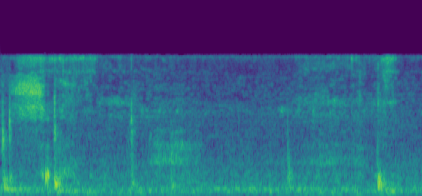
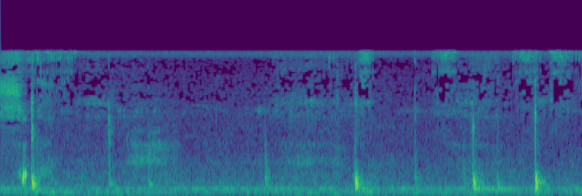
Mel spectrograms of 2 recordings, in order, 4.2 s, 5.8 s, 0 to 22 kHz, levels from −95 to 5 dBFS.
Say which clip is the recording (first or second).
second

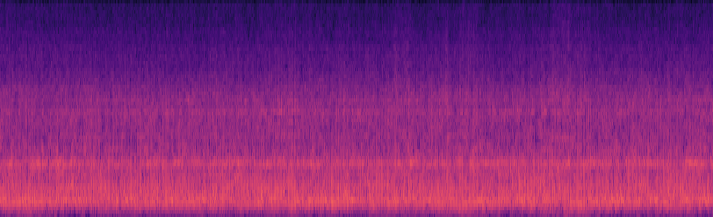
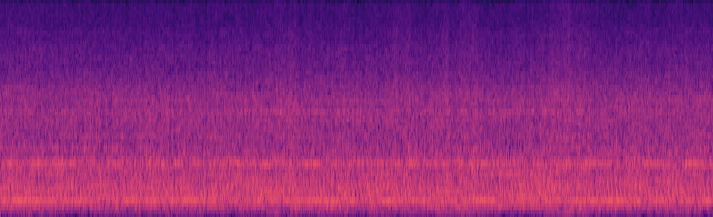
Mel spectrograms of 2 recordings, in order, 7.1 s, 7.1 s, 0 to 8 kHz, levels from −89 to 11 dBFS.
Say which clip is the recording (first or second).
second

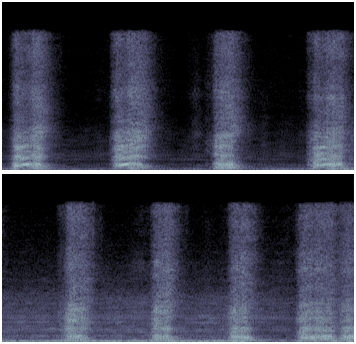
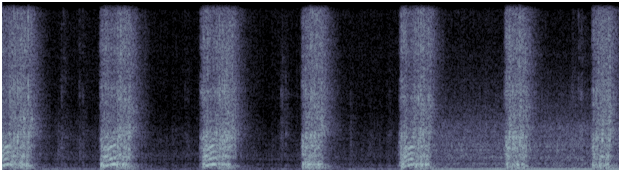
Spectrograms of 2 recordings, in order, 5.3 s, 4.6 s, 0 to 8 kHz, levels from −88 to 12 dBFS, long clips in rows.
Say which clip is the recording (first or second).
second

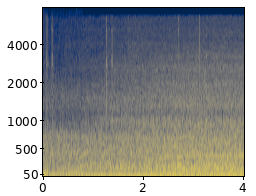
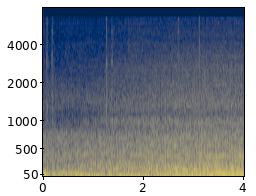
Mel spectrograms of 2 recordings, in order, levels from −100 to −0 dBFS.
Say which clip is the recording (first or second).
first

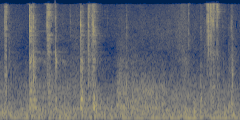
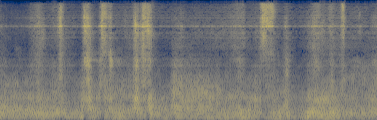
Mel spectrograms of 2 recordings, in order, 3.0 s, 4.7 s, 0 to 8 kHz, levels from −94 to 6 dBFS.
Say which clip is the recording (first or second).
first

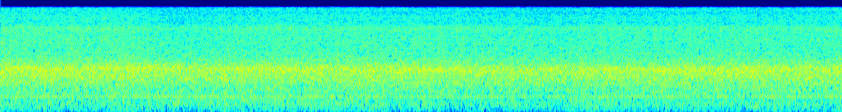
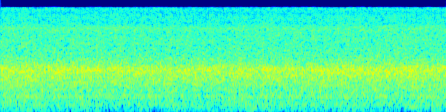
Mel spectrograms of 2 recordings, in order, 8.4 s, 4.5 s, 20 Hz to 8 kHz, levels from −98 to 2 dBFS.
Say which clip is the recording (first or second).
first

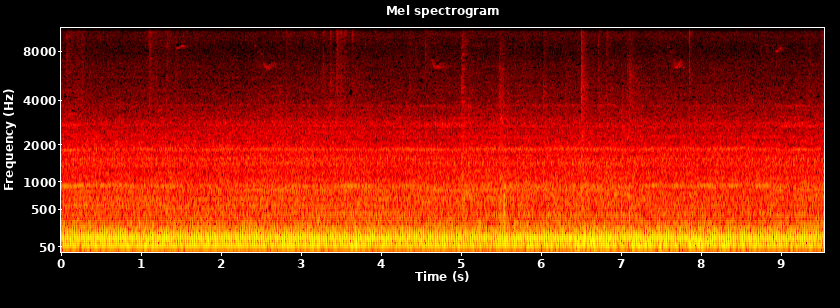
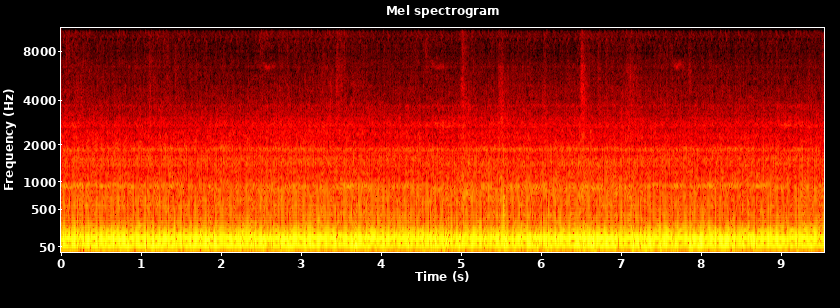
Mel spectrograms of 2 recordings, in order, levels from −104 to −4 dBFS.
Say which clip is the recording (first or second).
first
